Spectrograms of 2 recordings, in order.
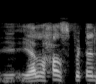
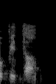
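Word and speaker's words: L'Hôpital: it is opal H you keep H as silent okay l o p a t a l opita okay don't pronounce this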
